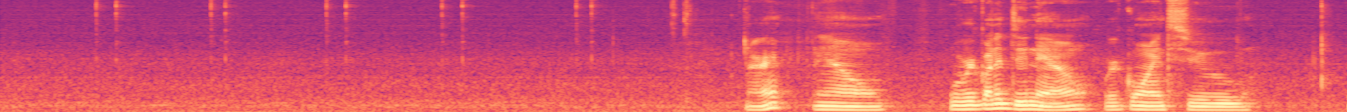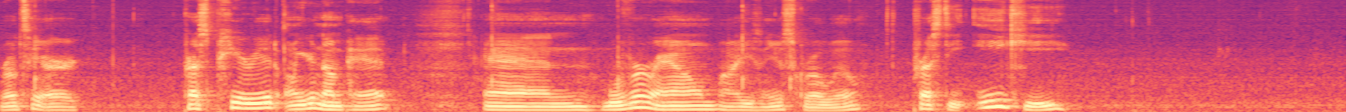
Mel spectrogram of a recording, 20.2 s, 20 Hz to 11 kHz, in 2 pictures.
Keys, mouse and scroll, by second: 9.9-11.5 middle drag, 11.5-12.2 scroll down 1, 12.2 KP_Decimal, 13.2-13.9 scroll down 1, 13.9-17.4 middle drag, 18.5 e.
